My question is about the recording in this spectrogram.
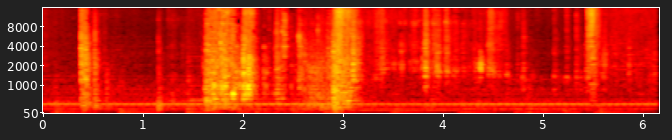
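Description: Stainless steel cooking pot clattering against the metal grate of a gas hob as it is set down, a few sharp metallic clinks with the loudest around two and three seconds in, over a steady hum. A match is struck near the end to light the burner.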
